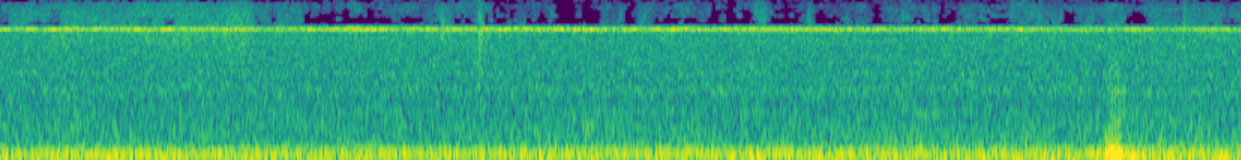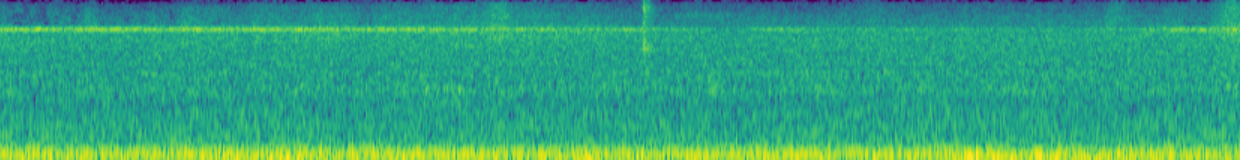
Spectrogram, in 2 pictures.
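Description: Steady low rumble of a GO Transit commuter train coach running along the line, heard from on board, with one sharp low thump about seven seconds in.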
